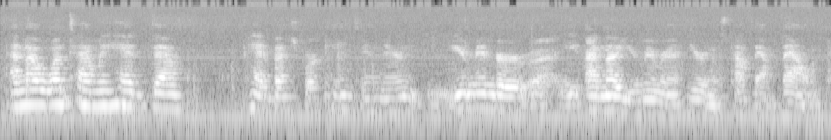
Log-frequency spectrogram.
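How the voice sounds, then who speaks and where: Spoken at a moderate pace in an Appalachian accent, the voice swings very widely in pitch over noticeable background noise. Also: woman, very deep, low pitch for a woman. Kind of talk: oral history storytelling.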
